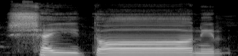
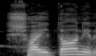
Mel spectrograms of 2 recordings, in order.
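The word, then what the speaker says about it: الشَّيْطَانِ: শাইতানির, শাই, সাই না, শয় না, শাই, শয়তানির না, শাইতানির, সাইতানির না, শাইতানির। শিন শক্ত আওয়াজে শীষ দেবে, শীষের মতো উচ্চারণ হবে।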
